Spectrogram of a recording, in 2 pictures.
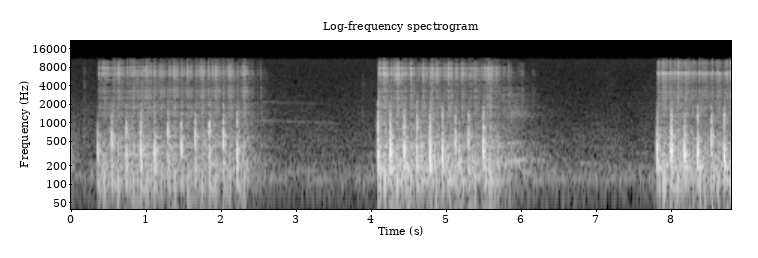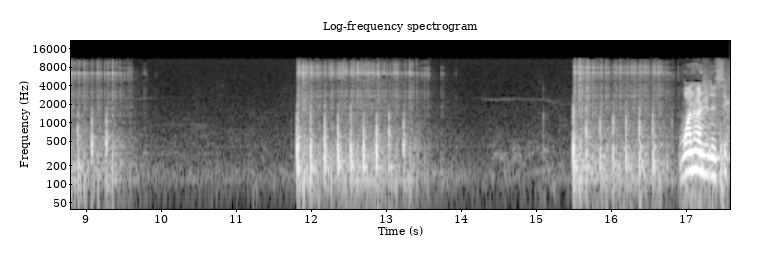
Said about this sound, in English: Can you imagine knocking on a door for 167 years?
